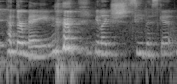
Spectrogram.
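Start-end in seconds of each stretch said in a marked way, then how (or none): 1.7-2.6 much softer hushing to a horse; quiet mock soothing. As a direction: hush him like a nervous racehorse.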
